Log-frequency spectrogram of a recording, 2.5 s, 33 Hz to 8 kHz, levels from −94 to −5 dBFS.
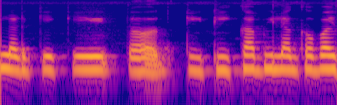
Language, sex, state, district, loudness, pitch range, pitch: Hindi, female, Uttar Pradesh, Deoria, -31 LUFS, 205-215 Hz, 210 Hz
